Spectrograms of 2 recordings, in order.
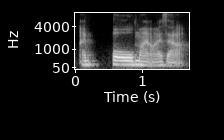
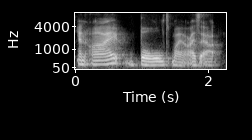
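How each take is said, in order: First: Bawled hit louder, whole line louder; stress on bawled. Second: Said in the usual way. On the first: Shown as a demonstration. Repeating it to her host, stress on bawled. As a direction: lean hard on bawled.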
